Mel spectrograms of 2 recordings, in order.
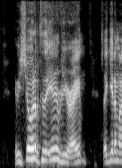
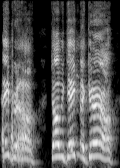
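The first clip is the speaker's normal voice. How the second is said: frat bro; 8 semitones higher, 6 dB louder, slower than usual. Retold or imitated. Frat guy voiced mockingly.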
